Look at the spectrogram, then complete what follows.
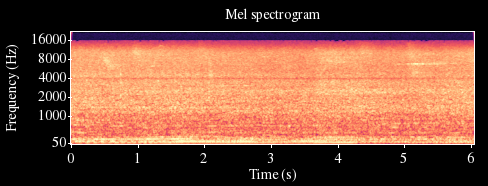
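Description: Steady low rumble with a continuous background hiss, its low hum shifting in strength a couple of times.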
